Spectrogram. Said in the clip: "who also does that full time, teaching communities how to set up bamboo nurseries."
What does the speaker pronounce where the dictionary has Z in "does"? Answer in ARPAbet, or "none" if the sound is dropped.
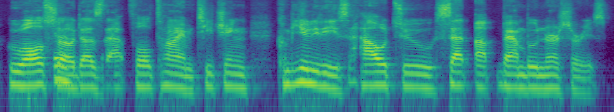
Z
